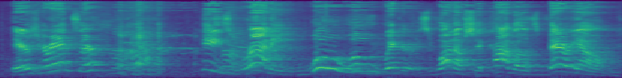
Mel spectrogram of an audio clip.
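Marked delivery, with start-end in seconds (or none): none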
